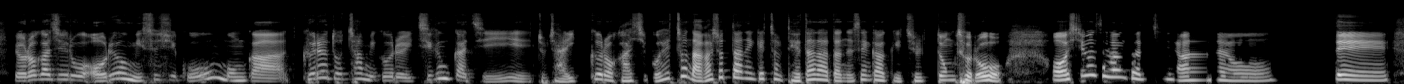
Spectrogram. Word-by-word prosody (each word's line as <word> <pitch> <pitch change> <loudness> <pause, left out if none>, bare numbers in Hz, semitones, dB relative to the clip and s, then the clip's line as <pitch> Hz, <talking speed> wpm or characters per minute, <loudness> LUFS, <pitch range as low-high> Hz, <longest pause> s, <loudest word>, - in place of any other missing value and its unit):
여러 175 +5 -1
가지로 230 -4 -3
어려움이 205 - -1
있으시고 195 - -8
뭔가 175 - -1
그래도 260 0 -5
참 245 -3 -5
이거를 180 -4 -7
지금까지 165 - -5
좀 - - -10
잘 130 - -4
이끌어 190 - -2
가시고 165 +1 -4
헤쳐나가셨다는 280 - +2
게 255 +1 -1
참 240 -3 -5
대단하다는 180 -4 +1
생각이 195 -7 -1
들 165 +3 -5
정도로 195 -4 +5 0.5
어 205 +2 +8
쉬운 415 - +1
사람 340 -5 +2
같진 245 -3 -2
않아요. 185 -2 -1 0.6
네. 200 -3 +6
195 Hz, 280 characters per minute, -22 LUFS, 170-240 Hz, 0.6 s, 어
